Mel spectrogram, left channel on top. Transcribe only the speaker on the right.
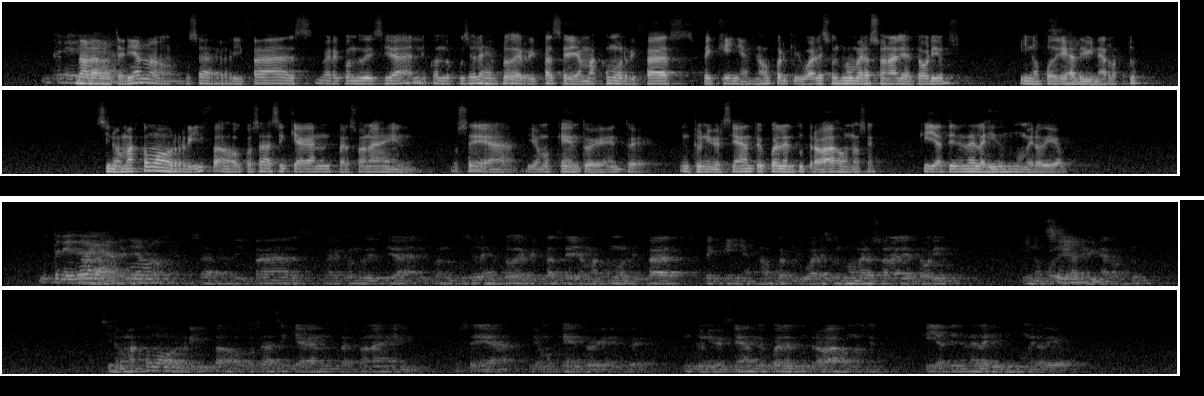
Lotería
se la
gana
por...
Sí.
